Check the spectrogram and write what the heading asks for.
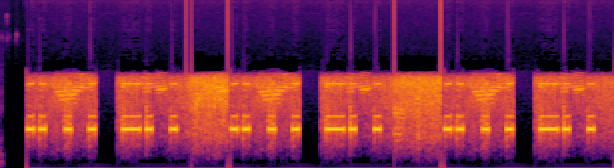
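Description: Electronic sound effect of telegraph-style beeps: one steady pitch tapping out long and short tones like Morse code over a hiss of static, the pattern stopping briefly and starting again about every two seconds.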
